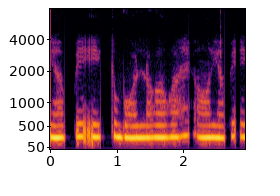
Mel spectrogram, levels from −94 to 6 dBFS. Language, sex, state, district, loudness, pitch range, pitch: Hindi, female, Chandigarh, Chandigarh, -11 LUFS, 255-270 Hz, 260 Hz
